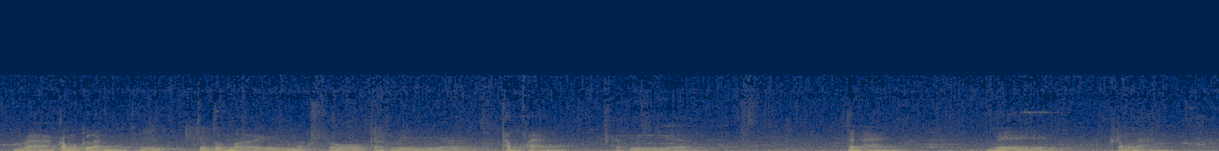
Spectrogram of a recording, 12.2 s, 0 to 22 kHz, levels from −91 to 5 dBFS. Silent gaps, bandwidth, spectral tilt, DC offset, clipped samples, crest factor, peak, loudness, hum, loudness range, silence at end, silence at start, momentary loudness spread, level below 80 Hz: none; 11.5 kHz; -8.5 dB/octave; under 0.1%; under 0.1%; 18 dB; -16 dBFS; -35 LUFS; none; 6 LU; 0 s; 0 s; 15 LU; -52 dBFS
